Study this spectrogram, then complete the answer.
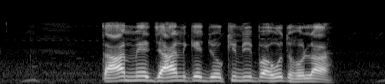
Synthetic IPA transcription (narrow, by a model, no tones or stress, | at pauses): kaːmːẽd͡ʒaːnked͡ʒoːkʰĩbʱibəɦʊt̪ɦoːlaː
